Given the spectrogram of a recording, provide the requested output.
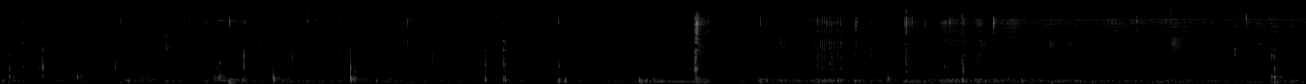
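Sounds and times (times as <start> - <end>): person chewing: 0.0 - 5.7
flatbread tearing: 6.8 - 10.2.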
